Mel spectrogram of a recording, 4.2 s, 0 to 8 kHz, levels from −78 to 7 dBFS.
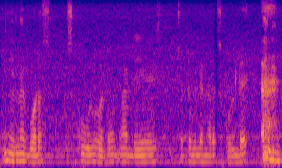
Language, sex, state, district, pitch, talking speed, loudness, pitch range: Odia, male, Odisha, Khordha, 120 Hz, 170 wpm, -22 LUFS, 115-125 Hz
